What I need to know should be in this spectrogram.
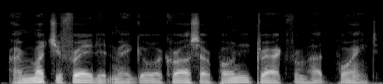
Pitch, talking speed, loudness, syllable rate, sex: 85 Hz, 205 wpm, -20 LUFS, 4.6 syllables/s, male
